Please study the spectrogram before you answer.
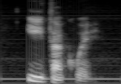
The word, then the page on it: donc: [dɔ̃k]; France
